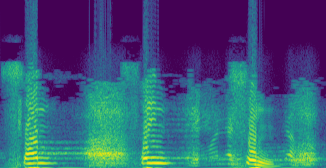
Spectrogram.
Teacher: 2 ज़बर और 2 ज़ेर में होंठों को गोल भी नहीं करेंगे, और इसको पुर भी पढ़ना है, मोटा भी पढ़ना है।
